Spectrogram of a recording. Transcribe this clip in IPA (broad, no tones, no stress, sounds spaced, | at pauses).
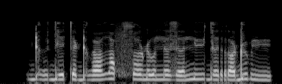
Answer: ɖʱ ə̤ d ɪ t ə ɖʱ ʊ ðˤ ə f sˤ y ɳ ʊ n ə z ə n y d ə r ɔ ɖ y ɽ y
